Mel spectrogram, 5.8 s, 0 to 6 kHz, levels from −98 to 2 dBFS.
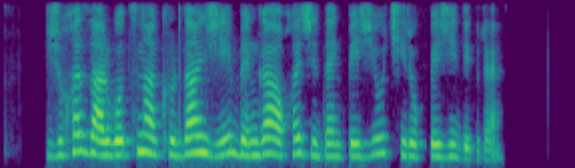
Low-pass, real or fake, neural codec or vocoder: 5.4 kHz; real; none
